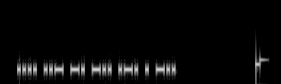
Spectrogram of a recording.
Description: Morse code, heard as a keyed tone, about 41 wpm, 700 Hz. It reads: HUNDRED
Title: Sentences from Top 400 Words - New Word Drill - 45wpm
